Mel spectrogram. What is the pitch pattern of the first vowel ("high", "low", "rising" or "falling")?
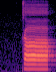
high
